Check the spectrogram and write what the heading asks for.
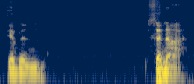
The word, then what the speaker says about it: Ibn Sina: They don't say Ibn, they don't pronounce it like you do. Ibn Sina.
